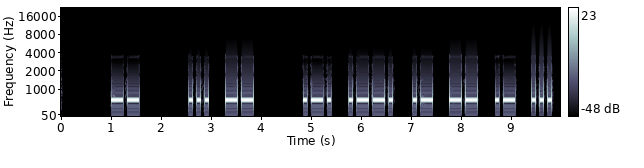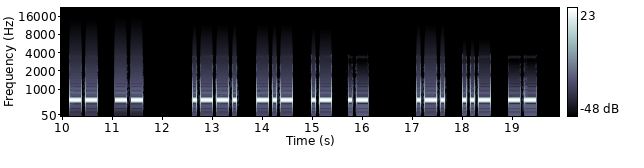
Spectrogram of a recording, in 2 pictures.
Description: Morse code, heard as a keyed tone, about 15 wpm, spaced as for 13 wpm, 600 Hz. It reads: M SM RPAMASMM PKAA RUM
